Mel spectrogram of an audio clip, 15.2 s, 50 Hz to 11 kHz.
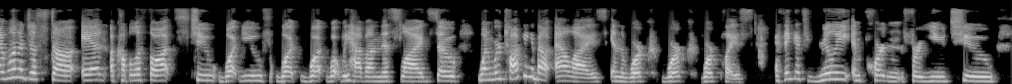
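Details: Adult woman who stutters, real speech, formerly a covert stutterer for more than 30-35 years; repetitions of words and part-words; stuttering.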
